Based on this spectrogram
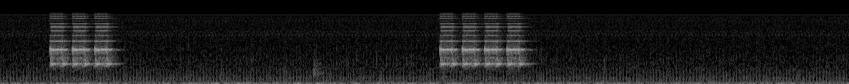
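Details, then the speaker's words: Hobbyking F4U Funfighter with a FlySky six-channel receiver bound to a Turnigy 9X. Groups of four quick high beeps repeat every four seconds from the speed controller, motor silent, throttle doing nothing while other controls work. Owner suspects a faulty speed controller; unconfirmed. "if anyone out there knows what those beeps mean give me a holler i personally think speed controller is trash"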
